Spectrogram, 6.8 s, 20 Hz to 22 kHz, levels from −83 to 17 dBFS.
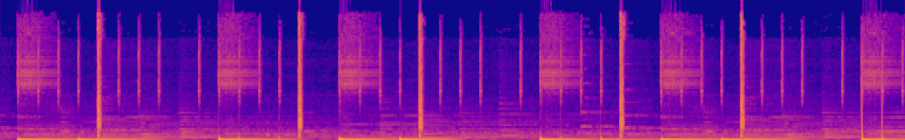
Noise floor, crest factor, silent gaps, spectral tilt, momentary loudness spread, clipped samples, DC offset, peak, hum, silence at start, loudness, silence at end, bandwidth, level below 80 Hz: -33 dBFS; 8 dB; none; -4 dB/octave; 17 LU; 2%; under 0.1%; 0 dBFS; none; 0.1 s; -13 LUFS; 0 s; over 20 kHz; -8 dBFS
